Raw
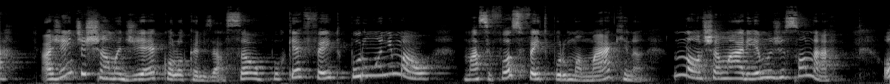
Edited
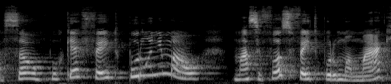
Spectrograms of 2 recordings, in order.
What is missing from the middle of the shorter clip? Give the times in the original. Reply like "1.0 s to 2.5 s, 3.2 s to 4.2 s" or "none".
3.6 s to 3.7 s

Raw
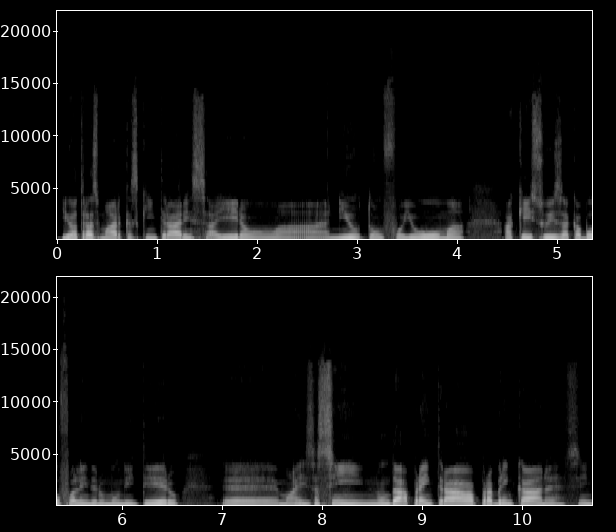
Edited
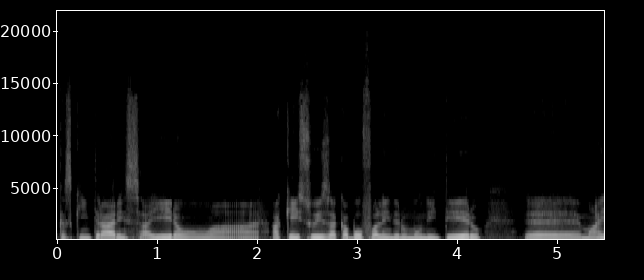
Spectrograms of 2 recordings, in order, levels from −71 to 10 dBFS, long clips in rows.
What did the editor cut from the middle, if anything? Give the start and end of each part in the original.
2.7 s to 4.3 s

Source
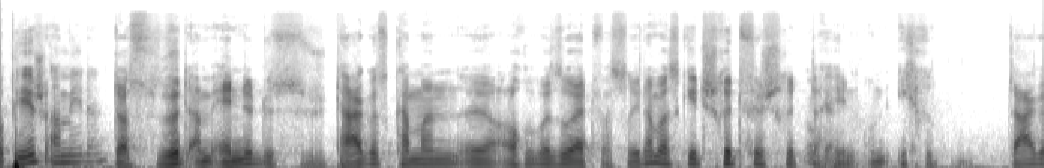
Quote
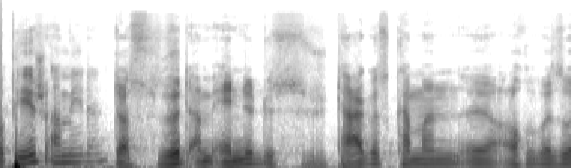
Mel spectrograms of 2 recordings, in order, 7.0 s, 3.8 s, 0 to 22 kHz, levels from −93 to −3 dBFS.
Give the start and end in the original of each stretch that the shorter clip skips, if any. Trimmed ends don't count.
none

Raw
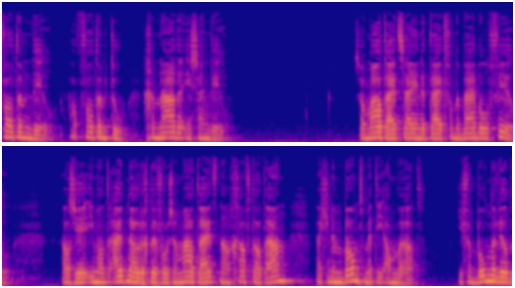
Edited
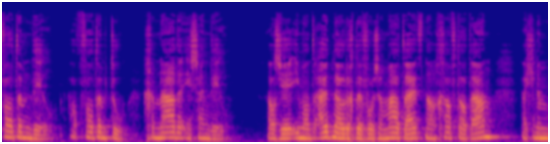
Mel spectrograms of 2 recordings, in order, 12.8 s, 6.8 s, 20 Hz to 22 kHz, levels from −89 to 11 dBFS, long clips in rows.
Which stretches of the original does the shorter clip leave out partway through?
3.2 s to 7.0 s

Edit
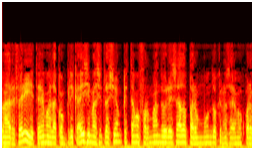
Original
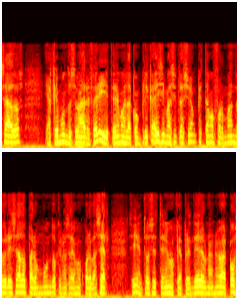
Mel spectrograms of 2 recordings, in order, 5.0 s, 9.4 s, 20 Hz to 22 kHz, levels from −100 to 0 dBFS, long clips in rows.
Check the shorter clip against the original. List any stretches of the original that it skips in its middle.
none

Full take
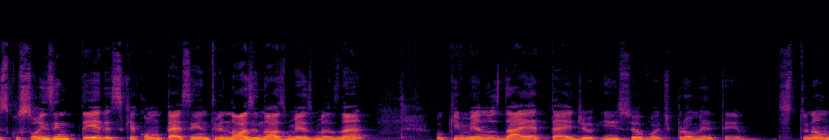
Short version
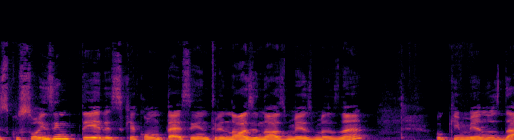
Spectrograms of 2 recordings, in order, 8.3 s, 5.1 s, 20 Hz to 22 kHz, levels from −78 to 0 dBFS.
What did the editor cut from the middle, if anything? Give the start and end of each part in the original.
none

